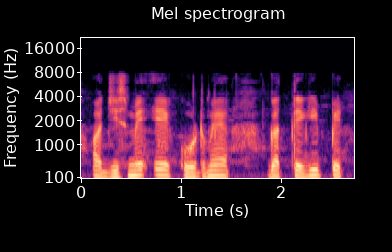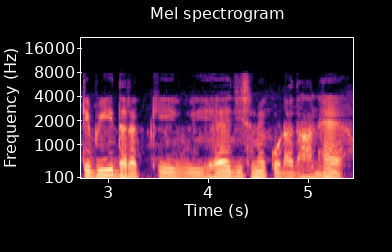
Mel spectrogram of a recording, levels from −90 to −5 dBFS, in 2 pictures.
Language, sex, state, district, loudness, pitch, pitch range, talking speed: Hindi, male, Uttar Pradesh, Saharanpur, -17 LUFS, 130 Hz, 120-145 Hz, 175 wpm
